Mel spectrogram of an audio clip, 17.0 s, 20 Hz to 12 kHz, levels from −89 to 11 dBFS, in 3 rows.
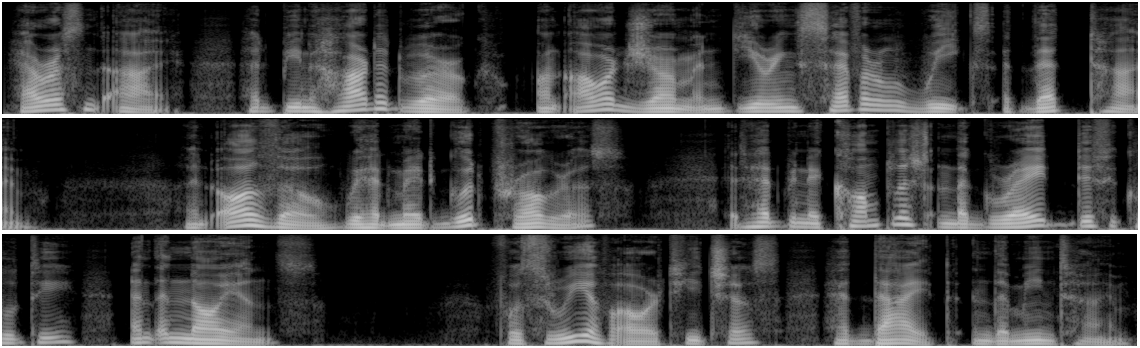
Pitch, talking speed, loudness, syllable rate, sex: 110 Hz, 155 wpm, -21 LUFS, 4.5 syllables/s, male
